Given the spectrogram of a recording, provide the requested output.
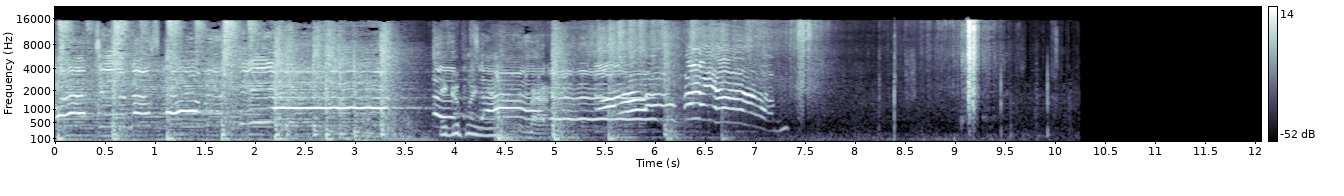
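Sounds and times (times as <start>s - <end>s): backing song music: 0.0s - 7.2s.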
